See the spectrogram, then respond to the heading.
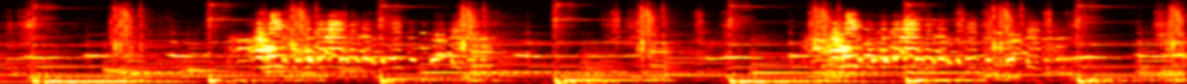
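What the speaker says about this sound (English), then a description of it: "Turkey." A farm turkey gobbles in repeated rapid bursts, loud and close, over a steady rhythmic musical backing.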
